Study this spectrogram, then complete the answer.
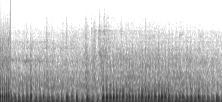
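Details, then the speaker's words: Thumpstar pit bike, mostly stock, at full throttle after carb cleaning: uneven thumping run with sharp irregular pops as it bogs, lacks power, then stalls; idles fine; owner suspects the motor blew up. "You hear these like it's making these weird like pops and it just turned off."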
